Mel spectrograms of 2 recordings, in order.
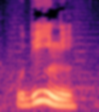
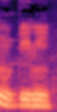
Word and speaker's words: Houdini: Cominciamo intanto col dire che il suo nome si pronunciava Houdini, con l'accento sulla prima I e non Houdini.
